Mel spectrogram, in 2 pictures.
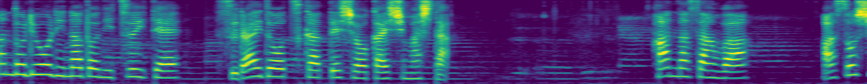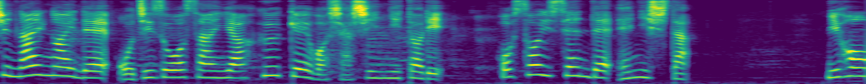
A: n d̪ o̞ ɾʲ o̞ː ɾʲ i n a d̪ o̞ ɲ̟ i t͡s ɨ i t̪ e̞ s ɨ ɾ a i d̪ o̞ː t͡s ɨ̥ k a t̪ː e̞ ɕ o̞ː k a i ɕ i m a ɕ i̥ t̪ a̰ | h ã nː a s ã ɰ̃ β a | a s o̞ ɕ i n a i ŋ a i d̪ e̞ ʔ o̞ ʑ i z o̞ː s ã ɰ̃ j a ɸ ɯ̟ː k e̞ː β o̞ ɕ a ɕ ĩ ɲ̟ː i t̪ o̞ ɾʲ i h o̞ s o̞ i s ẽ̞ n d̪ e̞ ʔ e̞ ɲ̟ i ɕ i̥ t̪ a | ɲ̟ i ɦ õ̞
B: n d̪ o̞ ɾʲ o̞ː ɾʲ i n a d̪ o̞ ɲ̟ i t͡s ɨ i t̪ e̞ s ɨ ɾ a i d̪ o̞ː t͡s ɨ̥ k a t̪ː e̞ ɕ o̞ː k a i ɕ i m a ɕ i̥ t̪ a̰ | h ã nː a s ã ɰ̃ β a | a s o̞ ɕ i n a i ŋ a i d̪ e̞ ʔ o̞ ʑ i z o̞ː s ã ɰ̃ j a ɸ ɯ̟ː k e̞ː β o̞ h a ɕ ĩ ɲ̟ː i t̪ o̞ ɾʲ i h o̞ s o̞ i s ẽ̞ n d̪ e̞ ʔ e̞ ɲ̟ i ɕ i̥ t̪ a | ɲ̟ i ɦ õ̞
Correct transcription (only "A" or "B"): A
